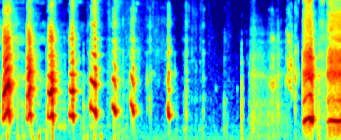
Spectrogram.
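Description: Parrots squawk in a rapid series of loud, harsh calls that fade and thin out, followed by a brief lull before one more burst of squawking near the end.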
